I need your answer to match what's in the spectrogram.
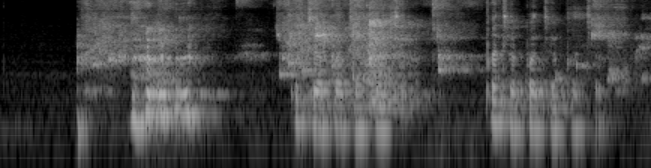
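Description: Bathwater sloshes and splashes in a bathtub as the bath reheating is switched off, in three uneven bursts over a few seconds, a broad, fairly loud watery rush, with a short pause between the first and second bursts.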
